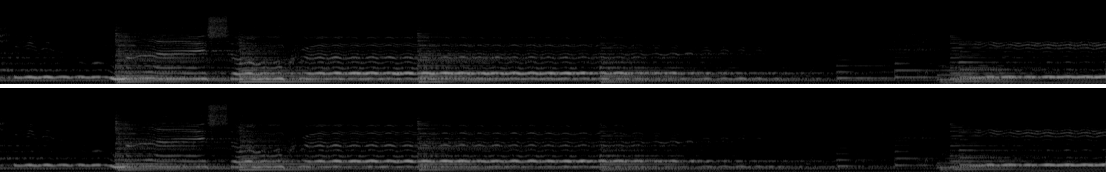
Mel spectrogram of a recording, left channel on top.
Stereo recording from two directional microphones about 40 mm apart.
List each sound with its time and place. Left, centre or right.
0.1 s music: left
9.5 s music: left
